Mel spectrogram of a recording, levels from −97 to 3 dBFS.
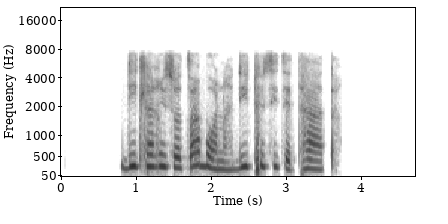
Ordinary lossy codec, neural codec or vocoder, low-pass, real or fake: Opus, 16 kbps; none; 7.2 kHz; real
